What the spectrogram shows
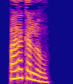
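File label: "parakalo", Greek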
